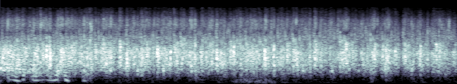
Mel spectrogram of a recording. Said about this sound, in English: Our guest today, get ready to clap again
